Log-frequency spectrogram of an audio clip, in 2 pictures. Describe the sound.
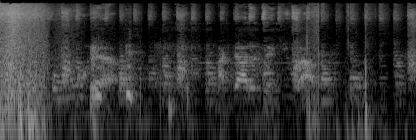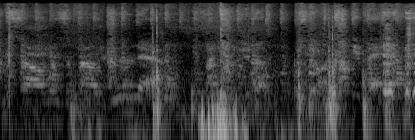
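A toy puppy doll lets out a string of short electronic yips and whimpers, steady, with a voice talking underneath and some shuffling handling noise.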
